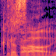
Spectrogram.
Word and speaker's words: Casal: So now you and throughout the years, you and Raphael, how do you say his last name? – Casal, yeah, yeah.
